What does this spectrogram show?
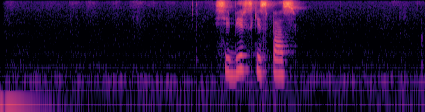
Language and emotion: Russian, neutral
